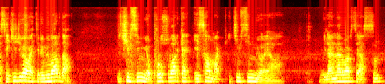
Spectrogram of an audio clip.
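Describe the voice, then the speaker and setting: A young man from Turkey talks over his own mobile football match in a casual, grumbling stream of commentary. He swears often and sounds openly frustrated, and his voice sits a little higher than most men's. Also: darkish tone.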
